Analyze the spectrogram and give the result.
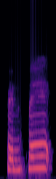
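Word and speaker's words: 先生: kalau U diikuti U, kalau E panjang itu maksudnya diikuti dengan I, kayak sensei, gakusei, kayak gitu, itu harusnya dibacanya sensei, gakusei, gitu. Jadi dia panjang.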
